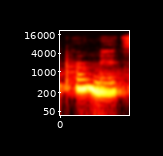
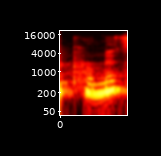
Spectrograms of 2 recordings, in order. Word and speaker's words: permit: is very special because it has two different pronunciations with two different meanings the first pronunciation is permit which means to allow an example is the town permits skating on the pond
